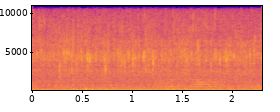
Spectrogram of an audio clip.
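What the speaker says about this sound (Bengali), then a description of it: "বড় পিসগুলোই আমি ভেজে নিচ্ছি" Large pieces of hilsa fish fry in hot oil in a home kitchen, giving a steady, dense sizzle that holds evenly throughout at moderate loudness.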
